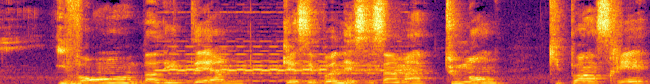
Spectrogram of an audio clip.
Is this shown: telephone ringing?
yes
